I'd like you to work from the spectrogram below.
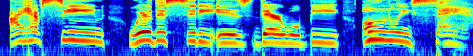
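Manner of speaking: mock screaming prophet. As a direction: play an entranced visionary proclaiming doom. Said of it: "he starts screaming".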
